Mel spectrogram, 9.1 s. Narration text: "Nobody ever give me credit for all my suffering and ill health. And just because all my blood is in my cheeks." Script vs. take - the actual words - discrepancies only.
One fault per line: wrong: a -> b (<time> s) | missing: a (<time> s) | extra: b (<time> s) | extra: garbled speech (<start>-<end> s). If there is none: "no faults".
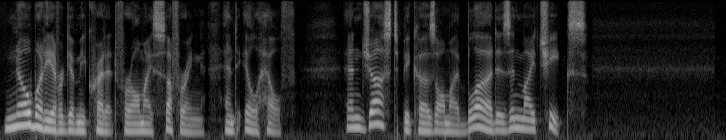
no faults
